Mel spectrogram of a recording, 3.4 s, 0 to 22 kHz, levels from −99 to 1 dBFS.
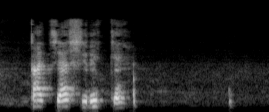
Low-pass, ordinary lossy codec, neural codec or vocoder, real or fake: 10.8 kHz; MP3, 48 kbps; codec, 44.1 kHz, 7.8 kbps, Pupu-Codec; fake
